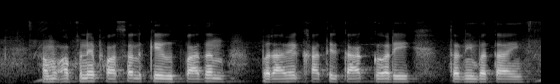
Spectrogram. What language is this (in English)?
Bhojpuri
